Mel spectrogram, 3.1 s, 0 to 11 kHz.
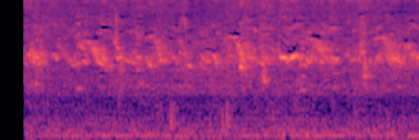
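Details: New Hampshire chickens on a farm, 22 March 2021: a dense chorus of many overlapping short, high chirping and clucking calls, with a steady low rumble underneath throughout.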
